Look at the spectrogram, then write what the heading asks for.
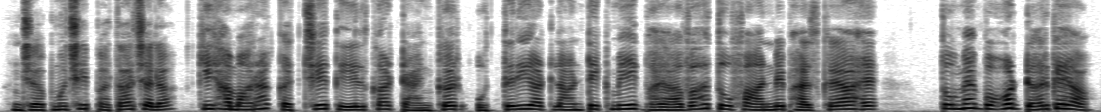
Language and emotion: Hindi, fearful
